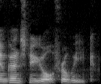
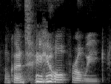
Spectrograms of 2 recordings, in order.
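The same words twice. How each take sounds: First: Said in the usual way. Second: A laugh breaks in on New York, a bit louder; giggling as she repeats the trip news. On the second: Real, not acted. Telling her subscribers about New York, giggling. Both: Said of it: "I'll tell you anyway".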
